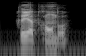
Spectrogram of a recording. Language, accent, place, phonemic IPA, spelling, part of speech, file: French, France, Lyon, /ʁe.a.pʁɑ̃dʁ/, réapprendre, verb, LL-Q150 (fra)-réapprendre.wav
- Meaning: to relearn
